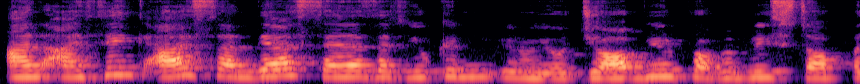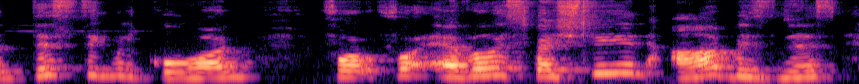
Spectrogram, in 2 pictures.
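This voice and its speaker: A woman's voice: mid-range voice, normal speed, poor audio. A woman hosting a casual group discussion in an effusive, encouraging way. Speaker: host of a group chat. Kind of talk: moderating a casual panel discussion.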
